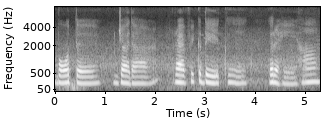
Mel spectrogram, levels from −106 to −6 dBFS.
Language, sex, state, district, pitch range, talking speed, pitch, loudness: Punjabi, female, Punjab, Kapurthala, 195-225 Hz, 70 wpm, 210 Hz, -17 LUFS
